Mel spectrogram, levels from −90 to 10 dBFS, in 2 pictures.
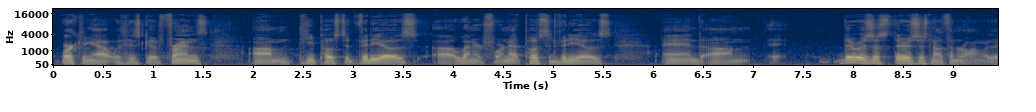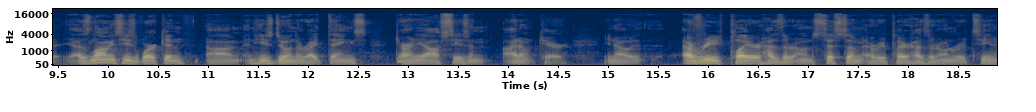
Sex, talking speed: male, 190 wpm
